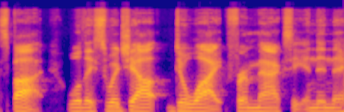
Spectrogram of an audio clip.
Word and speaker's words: Dwight: Do you know that you say Dwight instead of Dwight? Dwight. You add like an extra syllable in there.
